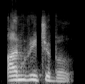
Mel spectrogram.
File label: "unreachable", Indian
